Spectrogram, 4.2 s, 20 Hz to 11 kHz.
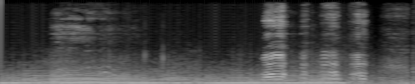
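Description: A 2019 Mercedes-AMG E63S accelerating hard through dual-clutch gear shifts: a loud, sustained engine drone that changes pitch around the shifts, with a brief voice near the end.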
